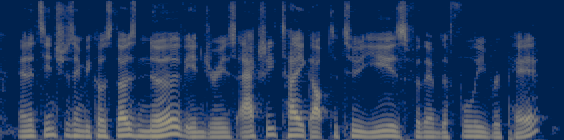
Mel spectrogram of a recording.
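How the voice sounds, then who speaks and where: In an Australian accent, the voice moves at a fairly quick pace with hardly any pauses and fairly even intonation against a quiet background. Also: man, medium pitch for a man. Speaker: podcast host. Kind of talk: casual chat. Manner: halting.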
